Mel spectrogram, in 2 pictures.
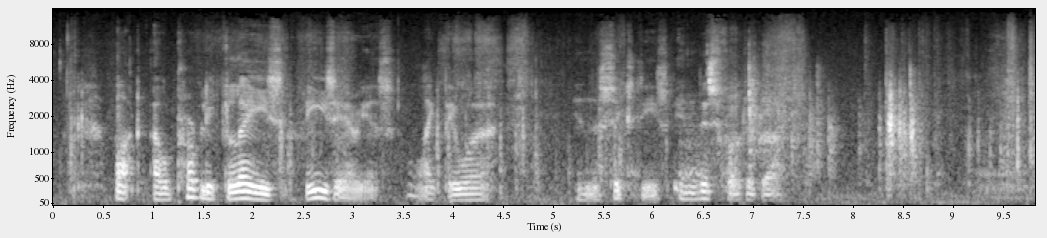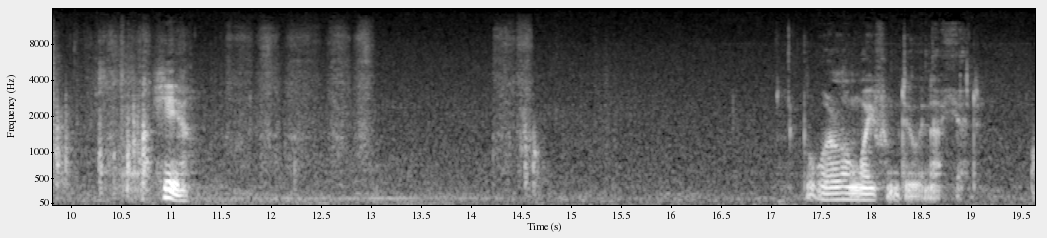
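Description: Stiff paper rustles and crinkles as it is handled.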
